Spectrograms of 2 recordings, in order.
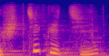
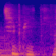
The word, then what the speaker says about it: ktipiti: Le shtipiti. Je viens d'apprendre la prononciation, avant je disais tipiki ou tipiki, enfin bref.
